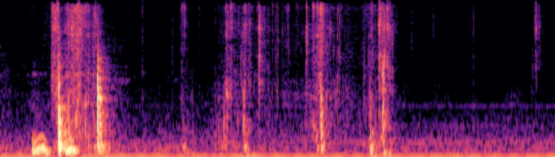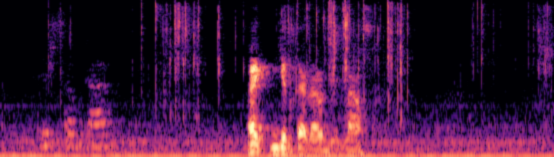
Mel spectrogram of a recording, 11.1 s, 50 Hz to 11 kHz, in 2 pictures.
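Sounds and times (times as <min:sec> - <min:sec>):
snack wrapper crinkling: 0:06.8 - 0:11.0.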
